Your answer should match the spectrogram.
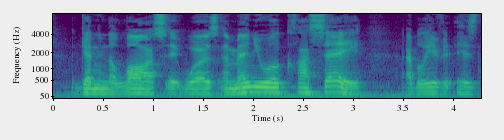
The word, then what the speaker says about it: Emmanuel Clase: for the indians getting the loss it was emmanuel clase i believe his name is pronounced he's now three and four in the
